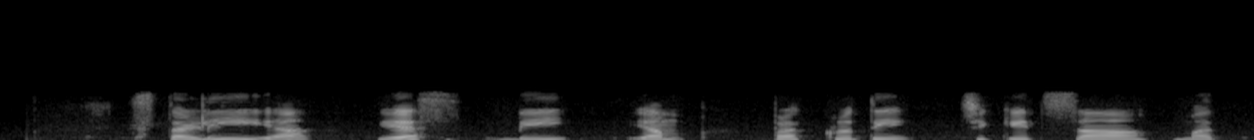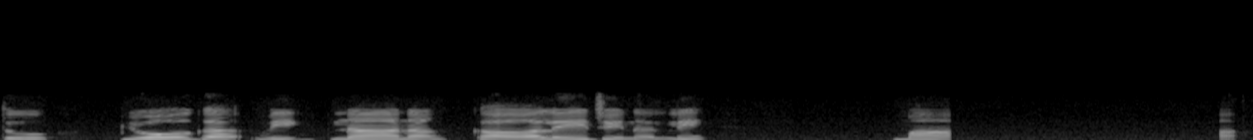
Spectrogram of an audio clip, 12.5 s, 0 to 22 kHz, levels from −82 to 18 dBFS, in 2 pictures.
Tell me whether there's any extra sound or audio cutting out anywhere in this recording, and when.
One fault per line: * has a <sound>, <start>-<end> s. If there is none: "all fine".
all fine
